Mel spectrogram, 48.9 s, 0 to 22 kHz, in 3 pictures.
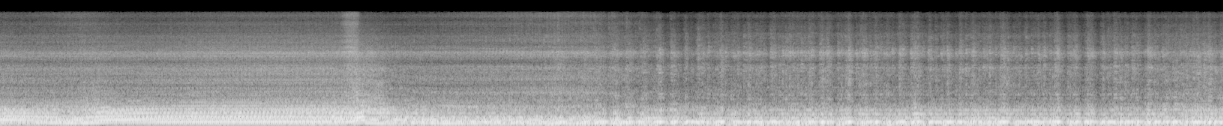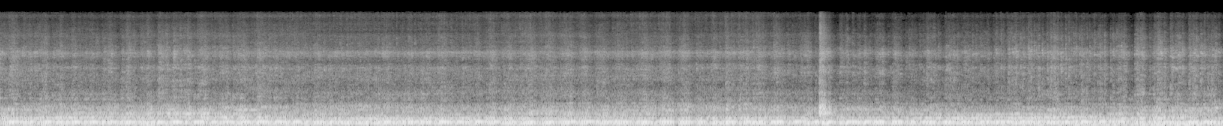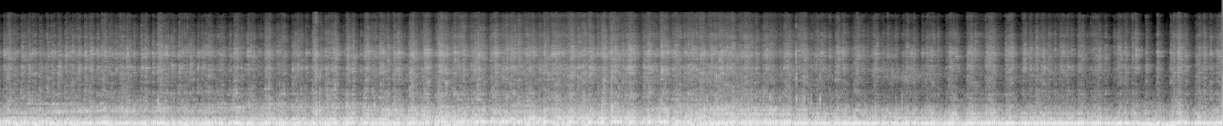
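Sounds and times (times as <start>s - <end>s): car engine idling roughly: 0.0s - 48.9s
sharp engine pop: 27.2s - 27.7s.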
